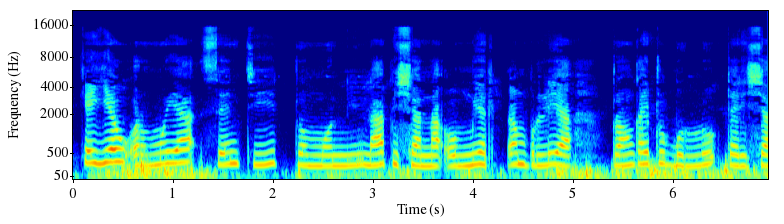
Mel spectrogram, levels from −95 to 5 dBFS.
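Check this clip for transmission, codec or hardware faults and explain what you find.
The speech carries a codec fault that runs through the whole clip: HE-AAC compression. The treble has a synthetic, gritty character, and s sounds come across lispy and metallic, with nothing above about 15.5 kHz. This is likely HE-AAC v2 at a low rate, which fits a bitrate near 24 kbps. Only the lower band is coded properly; the upper band is regenerated by copying lower content upward under a coarse envelope, so its harmonics fail to align with the real spectrum.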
